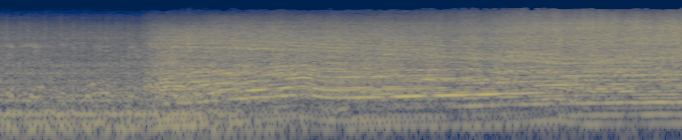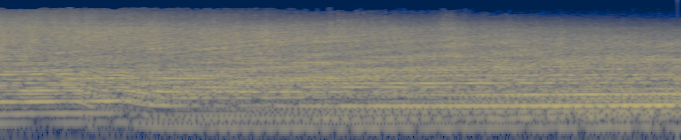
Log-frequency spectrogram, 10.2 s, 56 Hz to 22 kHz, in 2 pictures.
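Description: A 1969 Camaro SS 396 drag races in Stock Eliminator at the NHRA Winternationals, its loud engine roaring steadily near and close, with the revving pitch climbing through gear changes after a brief quieter start.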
